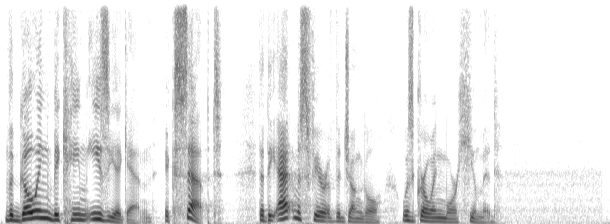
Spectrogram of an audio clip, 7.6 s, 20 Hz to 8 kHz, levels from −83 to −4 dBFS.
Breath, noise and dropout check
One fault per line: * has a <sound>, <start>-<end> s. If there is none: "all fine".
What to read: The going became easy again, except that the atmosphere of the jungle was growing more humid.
all fine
